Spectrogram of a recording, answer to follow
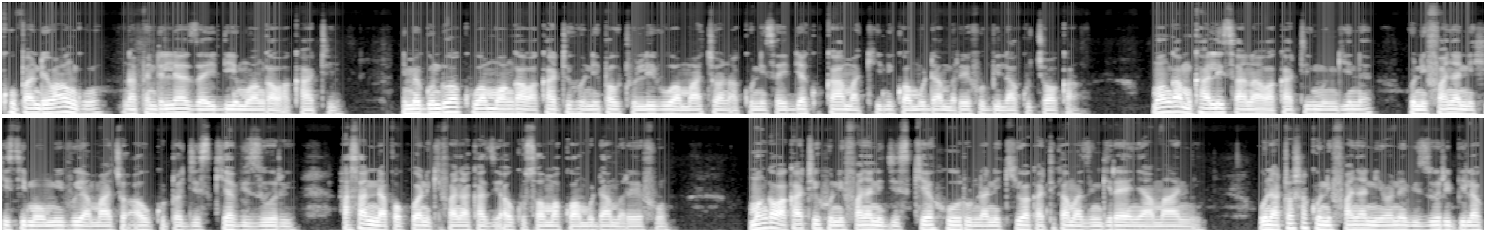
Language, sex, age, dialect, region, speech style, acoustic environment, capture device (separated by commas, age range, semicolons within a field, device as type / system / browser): Swahili, male, 18-24, Kenya - Mombasa, Kenya, focused, silence, mobile / Linux / Chrome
